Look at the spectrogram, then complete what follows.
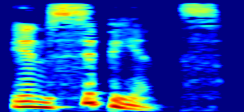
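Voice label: "incipience", British English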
